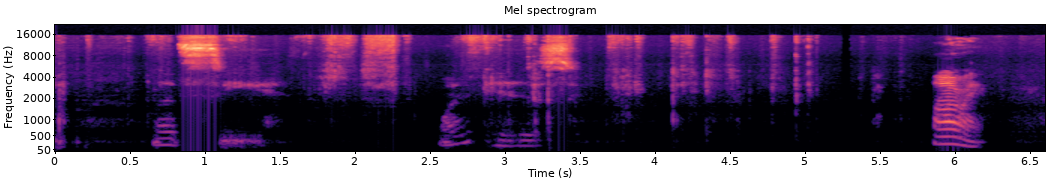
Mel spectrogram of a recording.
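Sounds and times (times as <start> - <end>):
speech: 0.6 - 3.9, 5.8 - 6.3
deck of oracle cards being shuffled: 1.7 - 5.6.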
